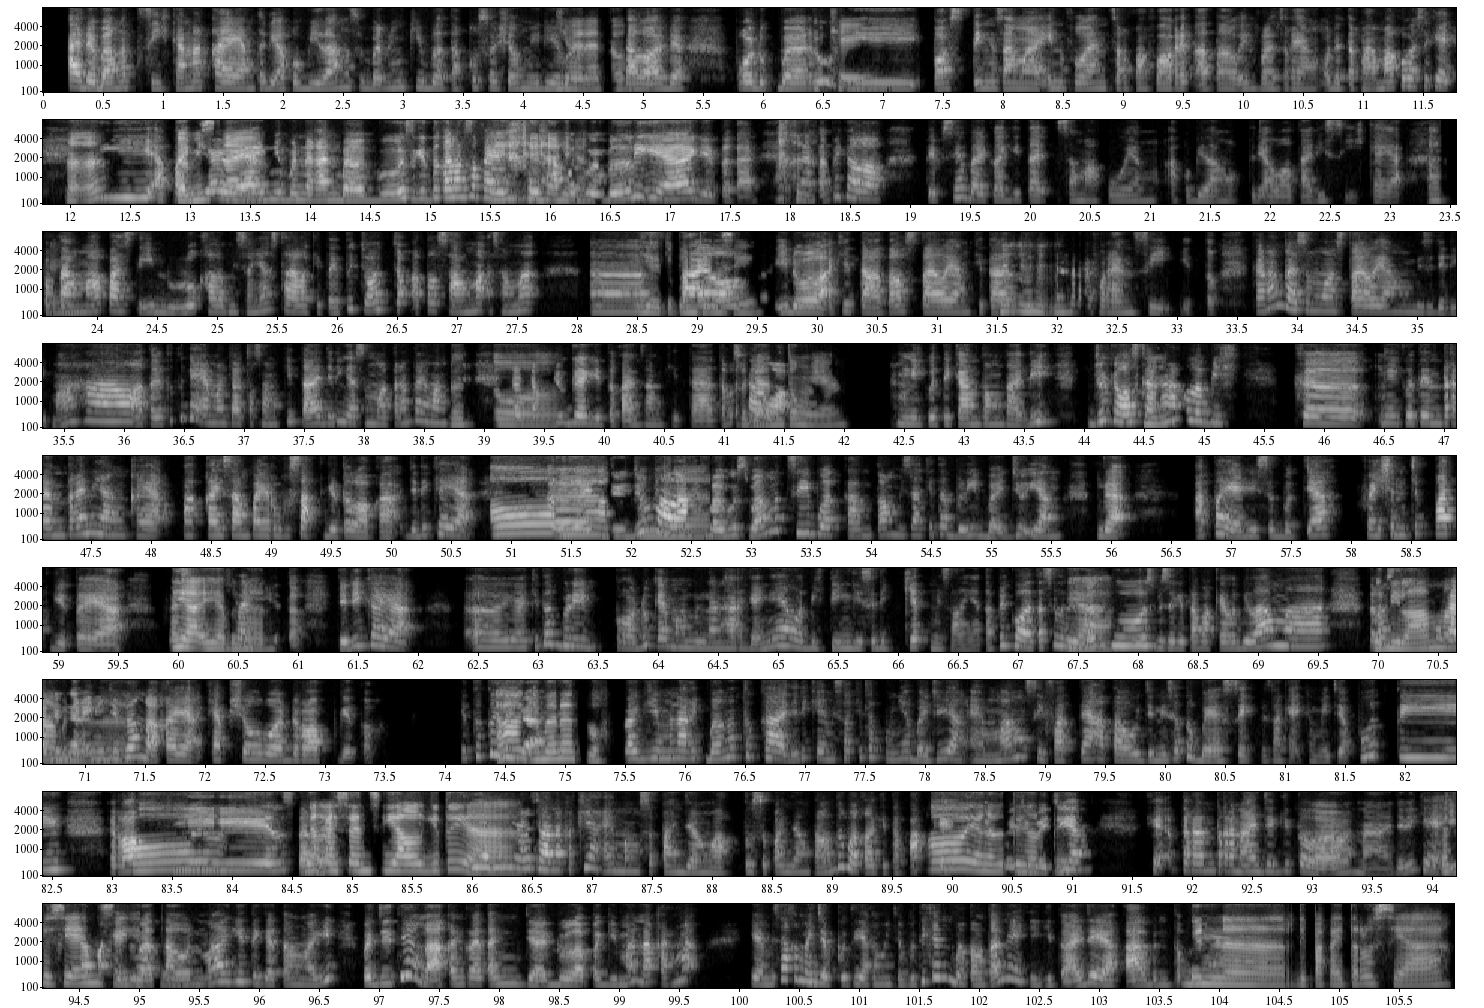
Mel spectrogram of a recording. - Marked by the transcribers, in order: laughing while speaking: "Iya iya"; chuckle; in English: "style"; in English: "style"; in English: "style"; in English: "style"; in English: "fast fashion"; in English: "capsule wardrobe"; tapping
- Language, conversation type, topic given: Indonesian, podcast, Menurutmu, bagaimana pengaruh media sosial terhadap gayamu?
- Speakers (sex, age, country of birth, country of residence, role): female, 20-24, Indonesia, Indonesia, guest; female, 20-24, Indonesia, Indonesia, host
